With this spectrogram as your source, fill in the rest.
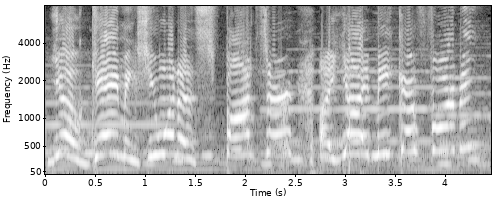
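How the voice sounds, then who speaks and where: A man's voice: extremely high pitch, takes it slowly. A man chatting casually as a game streamer, slangy and exclamatory, often repeating himself. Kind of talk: casual live stream chat. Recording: game music behind the voice.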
